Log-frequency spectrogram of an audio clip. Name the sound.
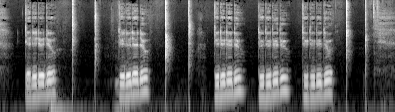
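finger snapping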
